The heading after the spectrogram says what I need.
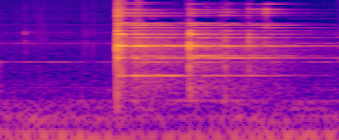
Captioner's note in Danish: Høj lys metallyd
